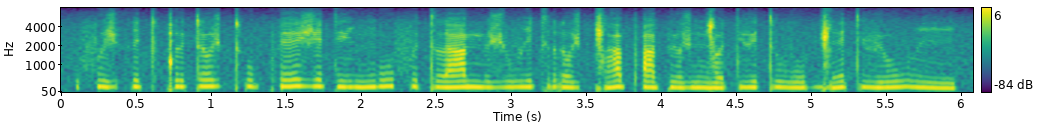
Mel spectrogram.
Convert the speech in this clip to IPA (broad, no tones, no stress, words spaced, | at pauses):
fɨʒθitǃɨ tɵʒtʰu pʰeʒetji ŋufɨt lamʲɵʒ vitroʒ ɡ͡ǁapʼa pʲoʒ ŋ͡ǀɵtvʲet vu ɡ͡ǁet vʲu βi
